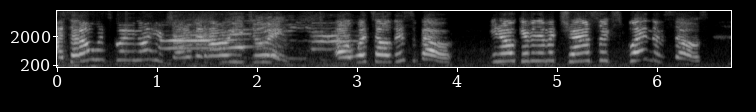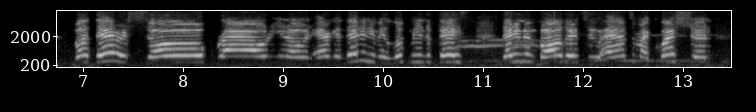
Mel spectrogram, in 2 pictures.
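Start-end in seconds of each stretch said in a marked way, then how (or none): 0.2-4.0 feigned innocent curiosity. Retelling approaching some men, pretending not to know: feigned innocent curiosity. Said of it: "I said in that voice, too".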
